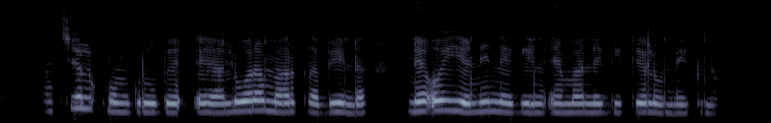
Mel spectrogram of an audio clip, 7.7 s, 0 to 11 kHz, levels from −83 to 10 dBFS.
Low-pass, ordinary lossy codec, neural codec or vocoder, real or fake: none; none; vocoder, 22.05 kHz, 80 mel bands, WaveNeXt; fake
